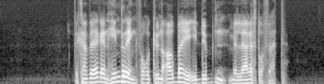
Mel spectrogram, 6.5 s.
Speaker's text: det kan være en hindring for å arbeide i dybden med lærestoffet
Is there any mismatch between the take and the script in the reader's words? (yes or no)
yes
